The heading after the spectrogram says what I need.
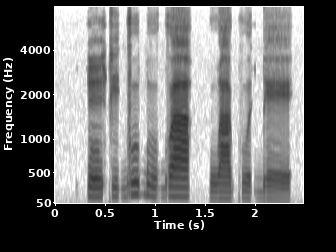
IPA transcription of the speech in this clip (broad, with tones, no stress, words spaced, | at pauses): k͡pũ˨ki˨ ɡu˦ɓu˨ɡʷa˦ | wa˨kʷe˨ɡ͡be˨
